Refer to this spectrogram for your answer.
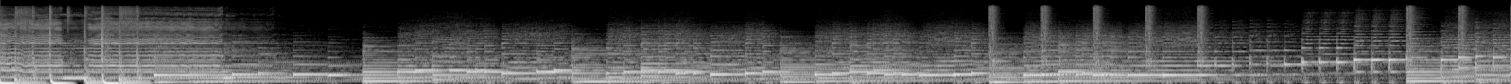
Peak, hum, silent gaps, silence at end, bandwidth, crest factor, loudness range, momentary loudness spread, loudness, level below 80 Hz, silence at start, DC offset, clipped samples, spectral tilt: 0 dBFS; none; none; 0 s; 17 kHz; 14 dB; 2 LU; 6 LU; -15 LUFS; -22 dBFS; 0 s; under 0.1%; under 0.1%; -6 dB/octave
